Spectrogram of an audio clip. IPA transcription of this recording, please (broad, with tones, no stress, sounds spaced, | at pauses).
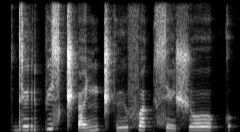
d ɨ˧ r pʲ ɨ˥ s t͡ʃʼ ɐ˩˥ ɲ t͡ʃʼ ɨ˩˥ f ɐ˥ k s ɪ˩ ʃ o˥ k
